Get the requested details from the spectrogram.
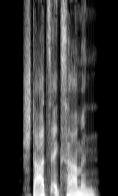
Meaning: state examination
- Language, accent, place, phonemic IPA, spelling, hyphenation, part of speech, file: German, Germany, Berlin, /ˈʃtaːt͡sʔɛˌksaːmən/, Staatsexamen, Staats‧ex‧a‧men, noun, De-Staatsexamen.ogg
